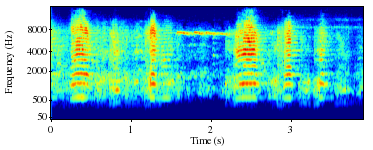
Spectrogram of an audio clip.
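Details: Agitated Canada geese from a gaggle at Elvaston Castle, 3 October 2015, give loud, harsh honks in overlapping bursts, about five in four seconds, with a brief thin whistle between them.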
